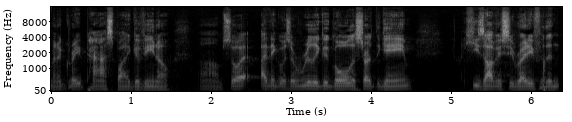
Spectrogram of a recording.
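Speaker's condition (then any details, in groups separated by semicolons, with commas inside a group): No condition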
